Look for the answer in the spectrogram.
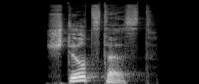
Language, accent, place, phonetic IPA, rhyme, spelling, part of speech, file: German, Germany, Berlin, [ˈʃtʏʁt͡stəst], -ʏʁt͡stəst, stürztest, verb, De-stürztest.ogg
- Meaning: inflection of stürzen: 1. second-person singular preterite 2. second-person singular subjunctive II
